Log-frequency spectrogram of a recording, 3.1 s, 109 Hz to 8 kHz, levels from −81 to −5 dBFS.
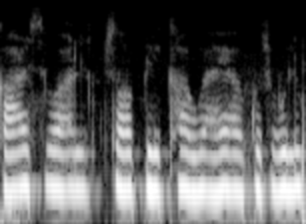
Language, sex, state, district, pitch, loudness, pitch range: Hindi, female, Bihar, Jahanabad, 210 Hz, -14 LUFS, 205-215 Hz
